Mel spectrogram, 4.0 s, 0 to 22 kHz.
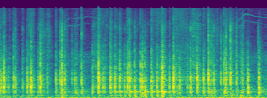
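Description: Fingertips tap rapidly on the top and back of a large printed cardboard Xbox Series X retail box, hollow with contents inside. The result is a dense run of quick, dry, hollow taps with very short decay, mid-pitched around 770 Hz, with a few faint higher tonal whines in the background.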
